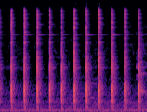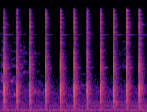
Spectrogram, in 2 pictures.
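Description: Blacksmith hammering a thin piece of hot metal out to a finer point on the anvil, about three crisp, ringing blows per second in a steady even rhythm, close and clear with no talking.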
